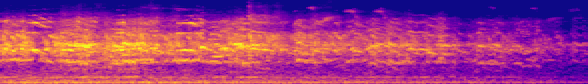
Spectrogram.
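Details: Western jackdaw flock returning from roosting trees in the morning; overlapping harsh calls, loud at first, then thinning and fading as the birds move away.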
